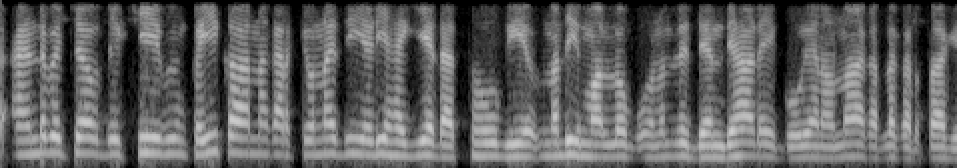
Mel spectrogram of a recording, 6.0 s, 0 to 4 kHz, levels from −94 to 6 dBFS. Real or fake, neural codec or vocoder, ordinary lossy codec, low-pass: real; none; none; 3.6 kHz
